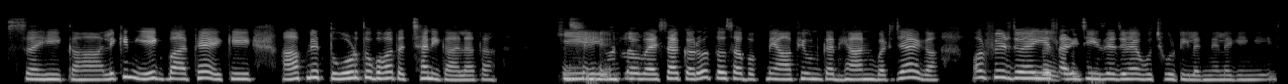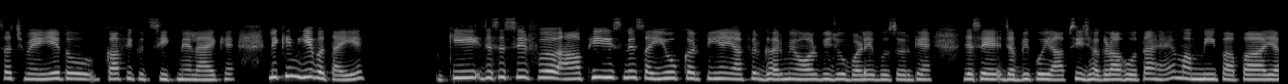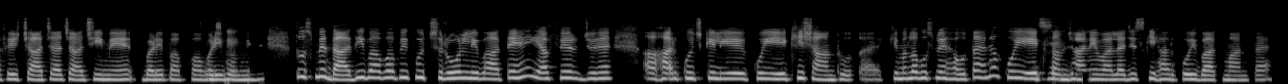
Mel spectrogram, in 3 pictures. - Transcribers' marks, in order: static; tapping; other background noise; laughing while speaking: "जी"; in English: "रोल"
- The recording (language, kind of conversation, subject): Hindi, podcast, किसी रिश्ते को बचाने के लिए आपने अब तक क्या किया है?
